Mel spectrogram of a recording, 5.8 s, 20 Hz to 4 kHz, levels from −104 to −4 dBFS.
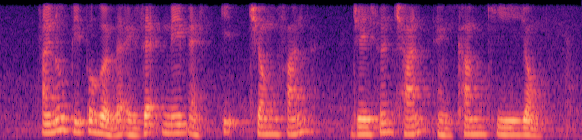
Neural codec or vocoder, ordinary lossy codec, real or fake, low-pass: none; none; real; 3.6 kHz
